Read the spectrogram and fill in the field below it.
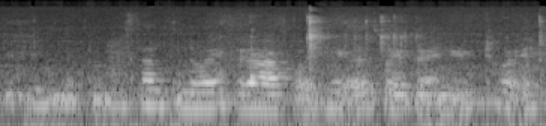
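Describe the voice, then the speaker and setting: A mother cooing to her baby at home in gentle, sing-song baby talk. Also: mid-range voice, little pitch movement, rapid-fire, far from the mic, very noisy.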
